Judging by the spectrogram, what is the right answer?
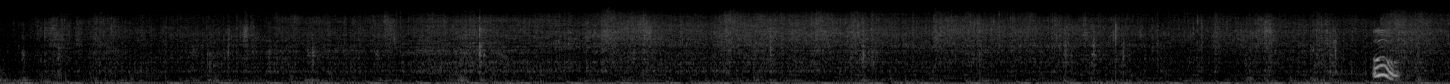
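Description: Garlic browning in a hot pan gives a steady, low sizzle that runs throughout, with a brief clatter near the end and faint talk in the background.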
